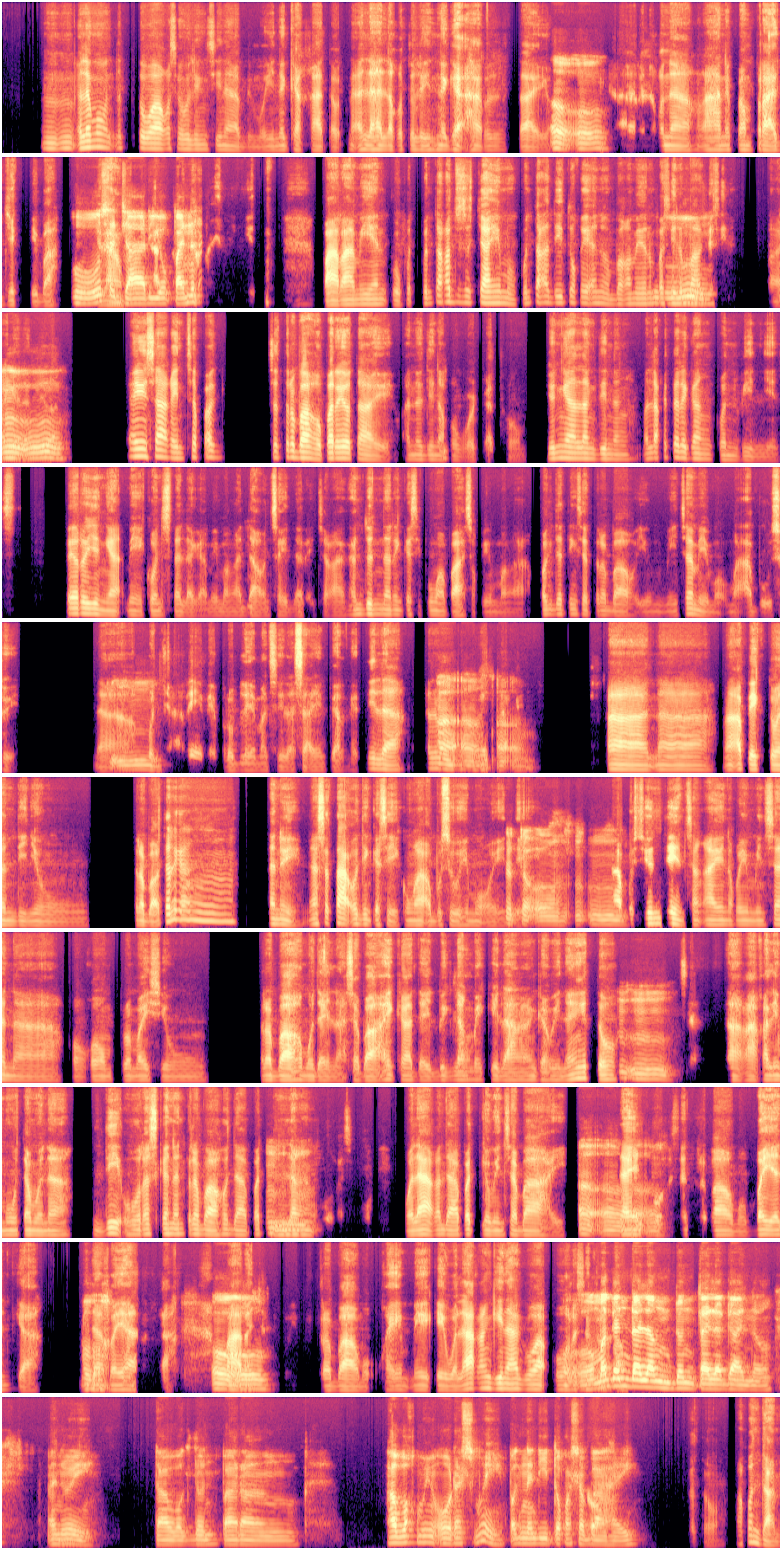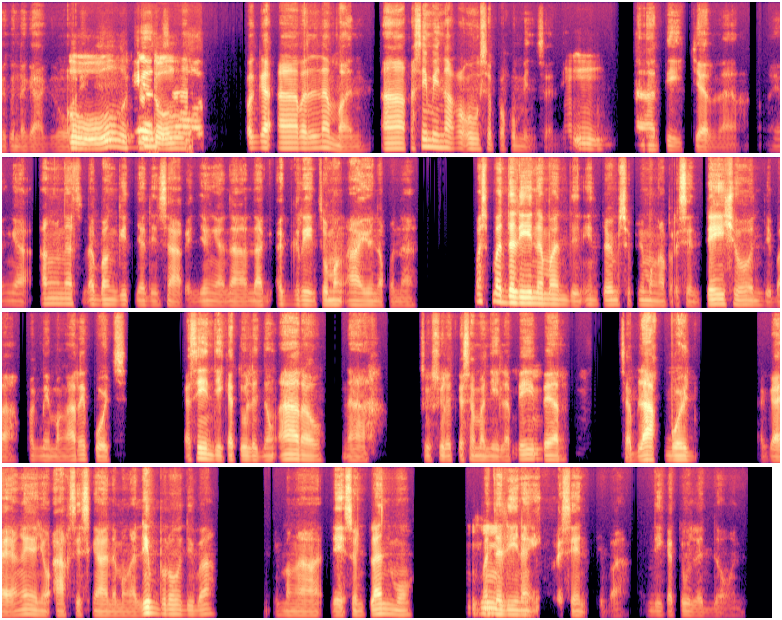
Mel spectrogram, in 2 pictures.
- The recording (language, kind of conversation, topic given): Filipino, unstructured, Paano mo gagamitin ang teknolohiya para mapadali ang buhay mo?
- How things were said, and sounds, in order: unintelligible speech; in English: "work at home"; other background noise; other animal sound; in English: "in terms of"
